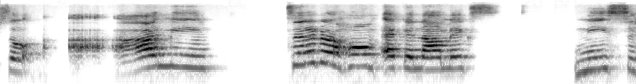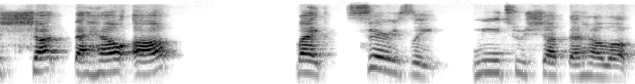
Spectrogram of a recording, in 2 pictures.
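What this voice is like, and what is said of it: New York City accent. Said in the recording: “I got an accent. I'm from New York City.”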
